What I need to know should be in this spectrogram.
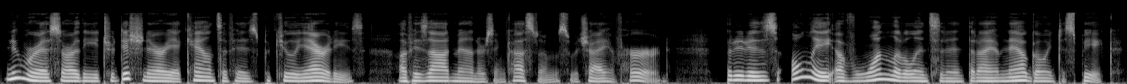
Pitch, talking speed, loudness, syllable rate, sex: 165 Hz, 165 wpm, -17 LUFS, 5.1 syllables/s, female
